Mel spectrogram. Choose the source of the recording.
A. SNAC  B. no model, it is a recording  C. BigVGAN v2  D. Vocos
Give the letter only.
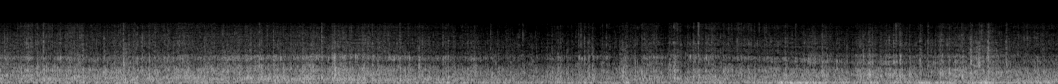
B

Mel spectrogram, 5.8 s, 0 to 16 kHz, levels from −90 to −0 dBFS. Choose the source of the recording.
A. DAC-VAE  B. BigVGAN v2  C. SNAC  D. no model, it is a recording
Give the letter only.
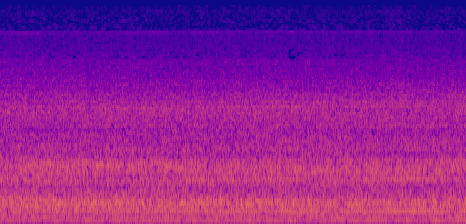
B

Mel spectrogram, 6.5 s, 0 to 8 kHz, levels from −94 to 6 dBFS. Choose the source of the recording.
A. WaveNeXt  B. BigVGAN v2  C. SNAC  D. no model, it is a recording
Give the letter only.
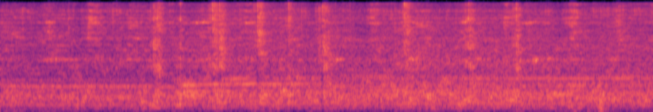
B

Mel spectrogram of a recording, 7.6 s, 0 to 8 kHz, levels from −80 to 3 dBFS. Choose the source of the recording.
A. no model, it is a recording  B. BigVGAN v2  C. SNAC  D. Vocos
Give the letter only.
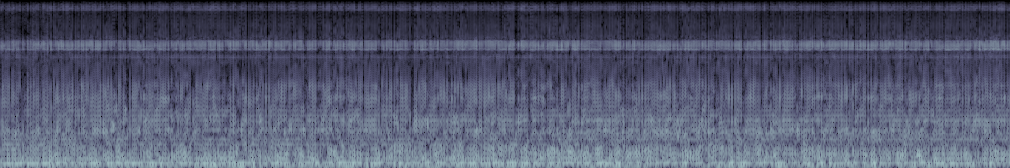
B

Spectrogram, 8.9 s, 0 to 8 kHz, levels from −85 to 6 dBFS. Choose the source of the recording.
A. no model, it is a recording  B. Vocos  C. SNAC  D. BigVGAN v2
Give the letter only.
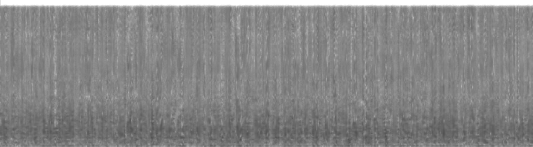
D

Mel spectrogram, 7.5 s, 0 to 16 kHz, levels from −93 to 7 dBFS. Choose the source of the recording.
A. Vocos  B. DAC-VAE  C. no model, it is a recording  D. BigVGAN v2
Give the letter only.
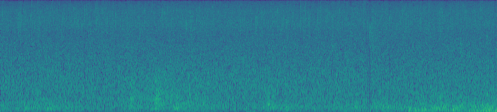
C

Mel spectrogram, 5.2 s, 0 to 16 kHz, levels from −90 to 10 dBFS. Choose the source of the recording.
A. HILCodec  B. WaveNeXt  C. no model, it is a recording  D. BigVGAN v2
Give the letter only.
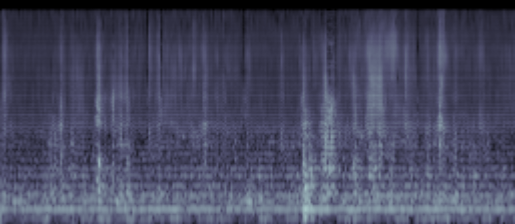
D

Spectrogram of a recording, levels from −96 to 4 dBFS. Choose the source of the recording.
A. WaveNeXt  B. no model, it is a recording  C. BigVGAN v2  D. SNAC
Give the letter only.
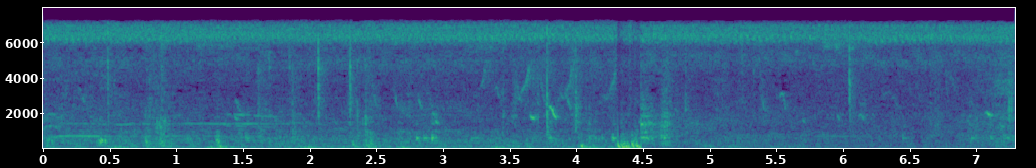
C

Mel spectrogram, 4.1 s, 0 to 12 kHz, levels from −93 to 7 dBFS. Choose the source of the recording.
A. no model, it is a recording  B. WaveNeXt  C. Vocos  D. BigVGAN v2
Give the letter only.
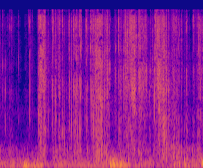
D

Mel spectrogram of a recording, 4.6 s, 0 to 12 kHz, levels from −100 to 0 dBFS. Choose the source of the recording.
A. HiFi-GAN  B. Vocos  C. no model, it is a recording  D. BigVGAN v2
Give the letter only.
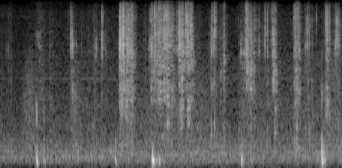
C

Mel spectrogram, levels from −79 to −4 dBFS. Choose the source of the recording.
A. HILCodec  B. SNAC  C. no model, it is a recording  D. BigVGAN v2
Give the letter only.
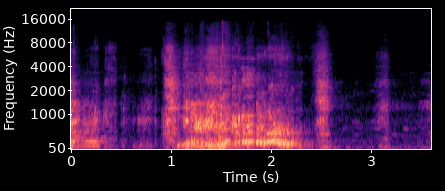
C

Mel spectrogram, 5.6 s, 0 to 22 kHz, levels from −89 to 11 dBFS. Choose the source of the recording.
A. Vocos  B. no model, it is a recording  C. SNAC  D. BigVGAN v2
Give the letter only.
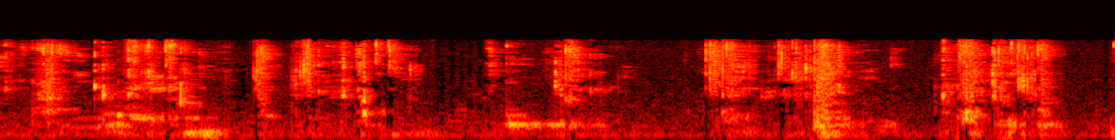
B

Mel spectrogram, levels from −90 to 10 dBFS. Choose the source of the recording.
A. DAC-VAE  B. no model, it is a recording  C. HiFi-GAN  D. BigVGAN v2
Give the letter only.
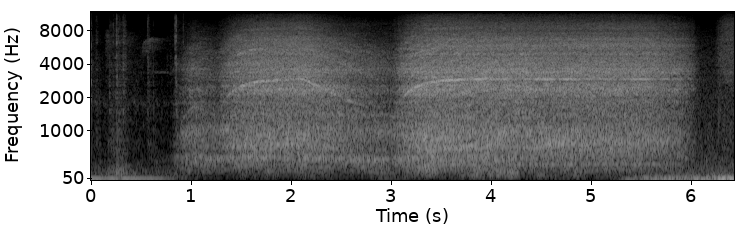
D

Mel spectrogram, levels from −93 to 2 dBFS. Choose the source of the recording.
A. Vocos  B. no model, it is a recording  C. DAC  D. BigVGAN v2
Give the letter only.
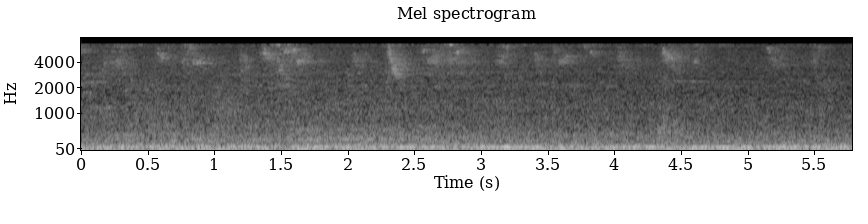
B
